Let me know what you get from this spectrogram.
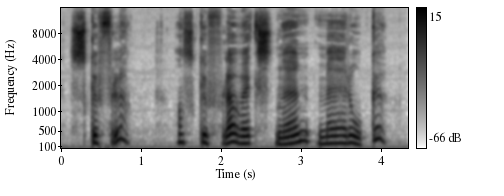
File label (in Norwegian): "skuffle", Numedalsmål; Verb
